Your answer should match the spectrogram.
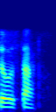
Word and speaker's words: Doylestown: Now, you're from Doylestown, Pennsylvania. Am I saying that right? – Yep, yep, Doylestown.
